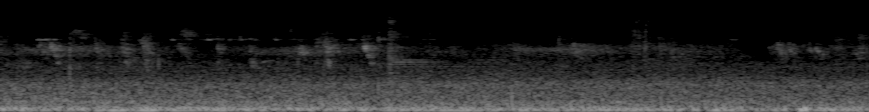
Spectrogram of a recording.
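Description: Faint chirping of small birds in short, scattered notes over a steady low rumble.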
